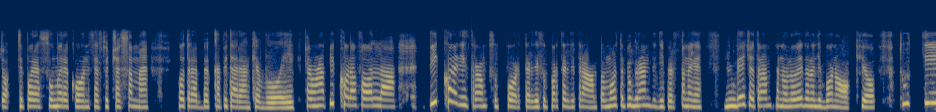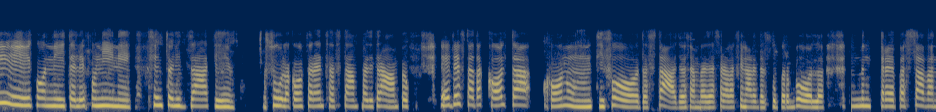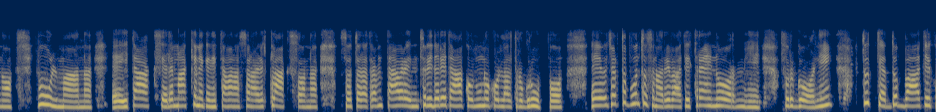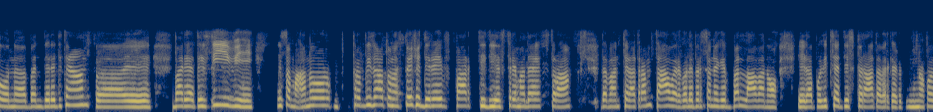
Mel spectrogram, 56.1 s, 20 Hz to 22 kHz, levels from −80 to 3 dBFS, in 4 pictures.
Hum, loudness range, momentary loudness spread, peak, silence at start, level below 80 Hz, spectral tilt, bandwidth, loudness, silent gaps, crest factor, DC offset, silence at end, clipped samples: none; 3 LU; 6 LU; -6 dBFS; 0 s; -64 dBFS; -5.5 dB/octave; 7.6 kHz; -19 LUFS; 2.58-2.66 s, 6.36-6.43 s, 7.49-7.58 s, 13.70-13.82 s, 17.76-17.92 s, 22.04-22.17 s, 27.14-27.24 s; 12 dB; under 0.1%; 0 s; under 0.1%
